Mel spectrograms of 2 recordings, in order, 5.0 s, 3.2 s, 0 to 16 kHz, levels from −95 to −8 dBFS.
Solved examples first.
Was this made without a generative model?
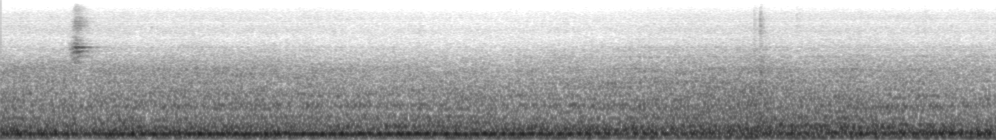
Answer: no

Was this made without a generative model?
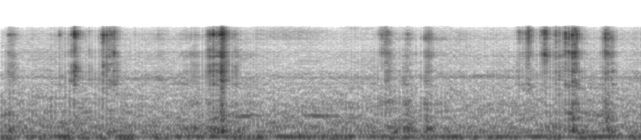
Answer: no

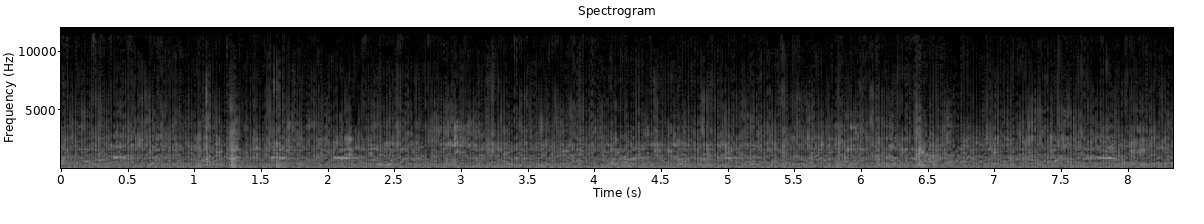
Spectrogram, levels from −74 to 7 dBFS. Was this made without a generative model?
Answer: no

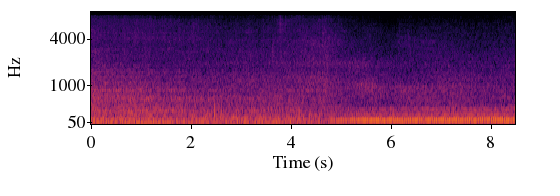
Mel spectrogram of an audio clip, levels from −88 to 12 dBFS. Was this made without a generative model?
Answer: no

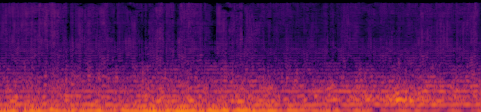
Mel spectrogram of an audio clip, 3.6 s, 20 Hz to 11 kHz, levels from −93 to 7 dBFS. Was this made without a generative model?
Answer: no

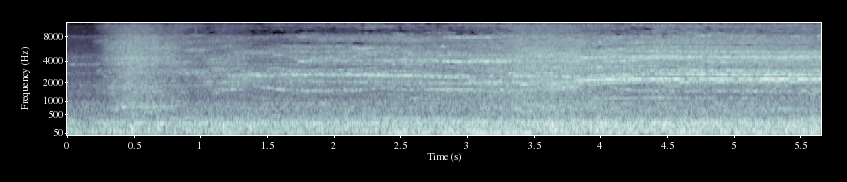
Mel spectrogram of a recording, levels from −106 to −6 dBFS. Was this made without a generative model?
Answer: no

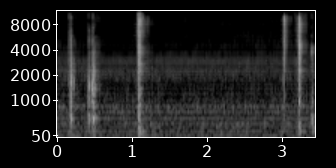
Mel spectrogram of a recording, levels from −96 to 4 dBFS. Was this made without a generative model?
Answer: no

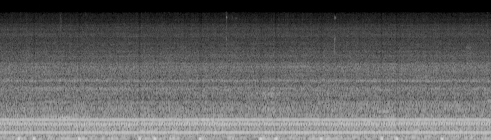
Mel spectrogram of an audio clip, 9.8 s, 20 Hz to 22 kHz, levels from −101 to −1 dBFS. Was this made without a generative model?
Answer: yes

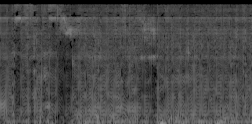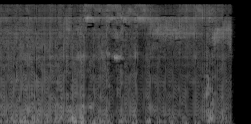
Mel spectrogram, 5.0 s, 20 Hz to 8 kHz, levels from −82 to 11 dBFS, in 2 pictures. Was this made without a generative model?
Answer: no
